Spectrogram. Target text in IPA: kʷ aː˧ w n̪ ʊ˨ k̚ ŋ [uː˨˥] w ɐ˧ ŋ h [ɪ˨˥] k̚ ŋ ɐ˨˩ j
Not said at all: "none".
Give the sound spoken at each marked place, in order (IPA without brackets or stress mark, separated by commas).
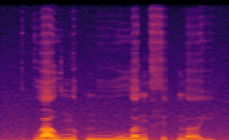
uː˨˥, ɪ˨˥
